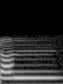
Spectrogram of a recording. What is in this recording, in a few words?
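"deon1", Jyutping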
